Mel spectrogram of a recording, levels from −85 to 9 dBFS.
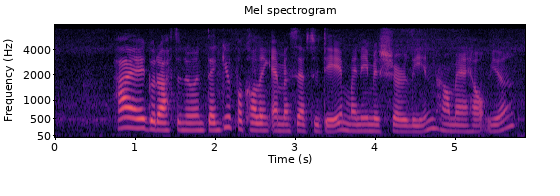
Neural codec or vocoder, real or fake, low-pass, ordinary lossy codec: none; real; 7.2 kHz; none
